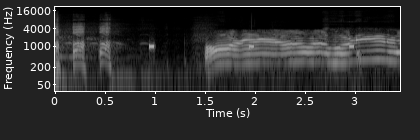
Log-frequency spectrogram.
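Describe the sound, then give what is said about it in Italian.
A voice imitates a gorilla singing a song in Sicilian underwater: two quick yelping calls, then a long, loud, warbling sung drone that wavers in pitch for about two seconds. “Una bella … cantata dal gorilla in siciliano sott'acqua.”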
